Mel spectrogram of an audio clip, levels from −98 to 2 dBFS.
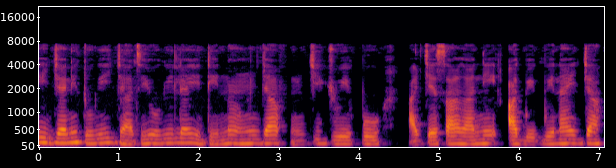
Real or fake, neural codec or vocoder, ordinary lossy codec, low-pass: real; none; none; 7.2 kHz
